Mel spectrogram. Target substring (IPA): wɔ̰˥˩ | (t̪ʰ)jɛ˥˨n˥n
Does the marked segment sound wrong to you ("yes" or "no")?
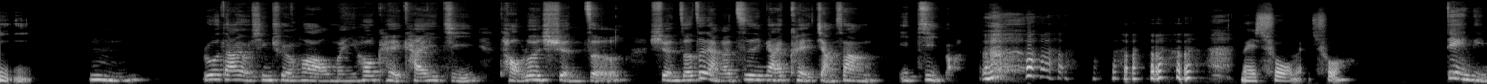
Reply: yes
